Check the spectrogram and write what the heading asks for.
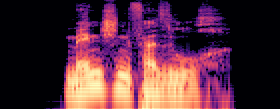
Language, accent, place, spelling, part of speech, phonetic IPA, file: German, Germany, Berlin, Menschenversuch, noun, [ˈmɛnʃn̩fɛɐ̯ˌzuːx], De-Menschenversuch.ogg
- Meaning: human experiment(ation); experiment(ation) on one or more human beings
